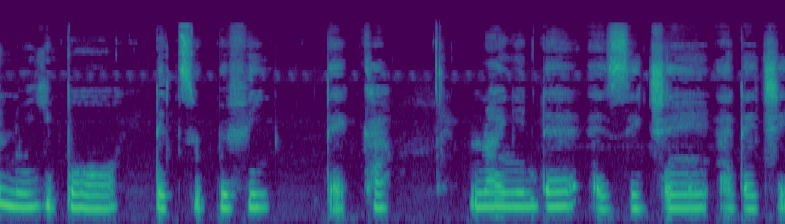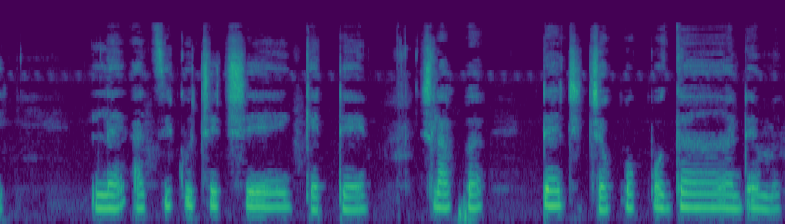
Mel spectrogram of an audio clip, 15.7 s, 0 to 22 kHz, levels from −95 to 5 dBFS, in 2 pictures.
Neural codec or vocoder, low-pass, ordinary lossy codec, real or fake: none; 14.4 kHz; AAC, 48 kbps; real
